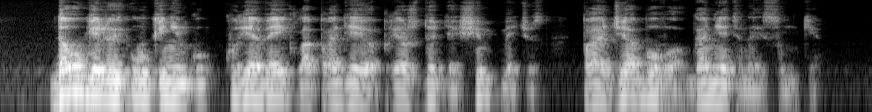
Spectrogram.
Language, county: Lithuanian, Kaunas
